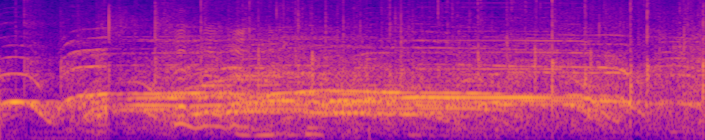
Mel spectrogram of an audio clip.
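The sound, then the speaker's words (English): A crowd cheers loudly and steadily, with high excited shouts and whoops layered over a sustained roar of voices, plus scattered clapping underneath. “Remember when you thought we were cheering for your new job?”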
